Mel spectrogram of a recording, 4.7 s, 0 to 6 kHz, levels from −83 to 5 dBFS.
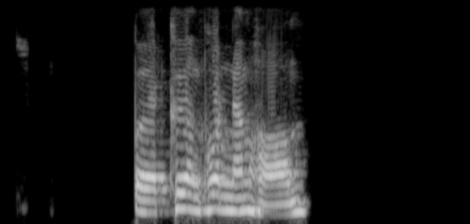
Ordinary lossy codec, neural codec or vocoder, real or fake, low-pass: none; none; real; 5.4 kHz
